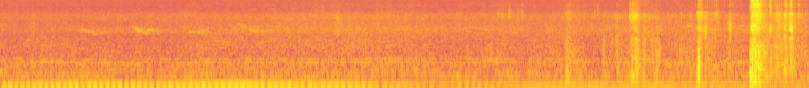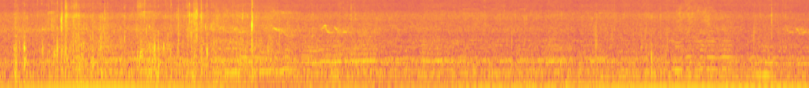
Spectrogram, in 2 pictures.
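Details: Gentle honey bee colony at a typical hive inspection gives a constant low drone, interrupted midway by a burst of knocks and scraping from handling of the hive, then the steady hum returns.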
